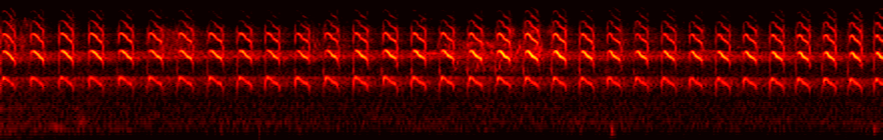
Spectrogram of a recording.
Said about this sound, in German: Aber der Ruf ist doch sehr charakteristisch. Und so können wir den Vogel sehr gut nachweisen, weil wir den Ruf auf den Audiodateien haben.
